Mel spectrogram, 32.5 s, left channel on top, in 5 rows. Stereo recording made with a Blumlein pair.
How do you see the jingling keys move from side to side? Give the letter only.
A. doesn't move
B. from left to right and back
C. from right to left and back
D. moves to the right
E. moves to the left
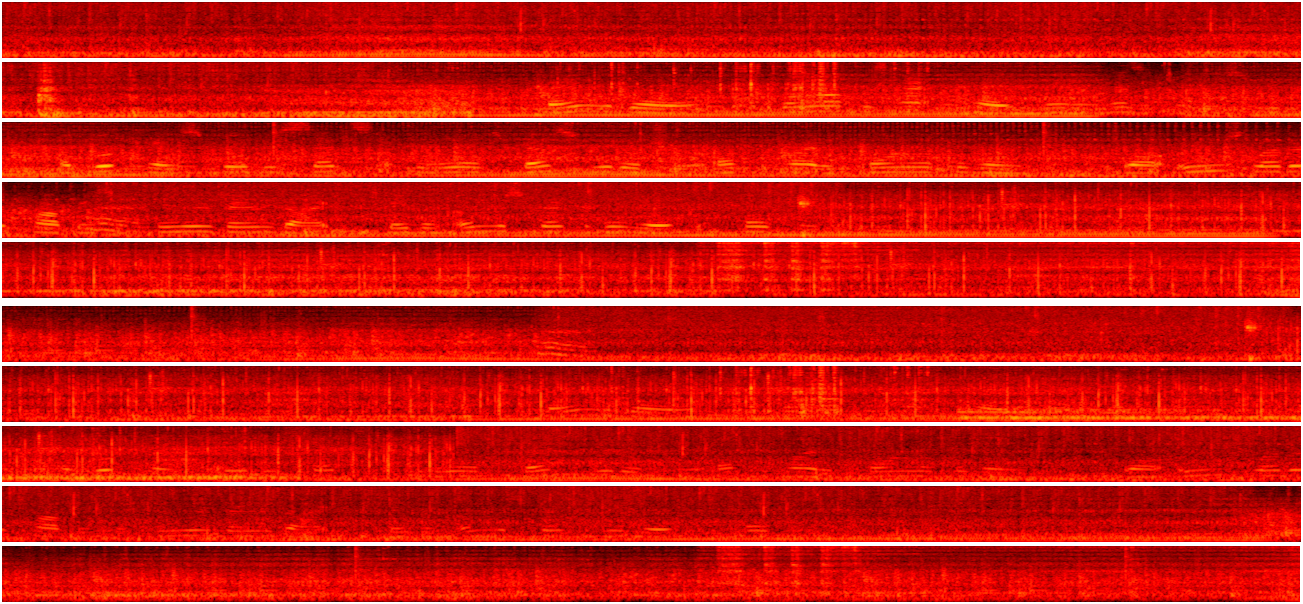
D.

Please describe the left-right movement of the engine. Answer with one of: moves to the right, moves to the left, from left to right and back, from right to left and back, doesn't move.
doesn't move.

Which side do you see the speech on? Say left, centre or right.
left.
